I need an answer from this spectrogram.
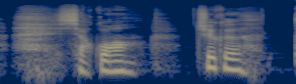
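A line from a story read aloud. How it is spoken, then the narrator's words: Sighing. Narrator (Chinese): 他叹了口气说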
